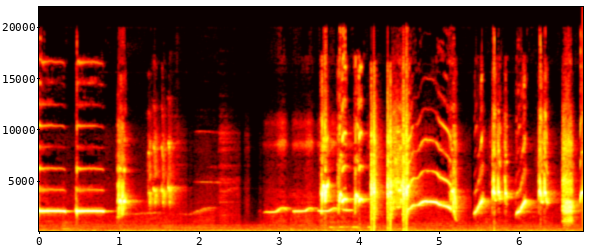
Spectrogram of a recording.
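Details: Hybrid jalak (myna), a master bird placed near other birds' cages for training: a long steady whistle, short chirps, a pause, then rising whistles and a burst of harsh, buzzy and slurred notes.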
